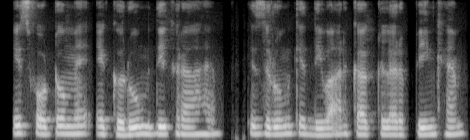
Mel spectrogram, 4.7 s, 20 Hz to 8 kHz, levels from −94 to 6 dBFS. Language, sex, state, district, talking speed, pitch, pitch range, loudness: Hindi, male, Jharkhand, Palamu, 205 wpm, 155 Hz, 150-160 Hz, -16 LUFS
